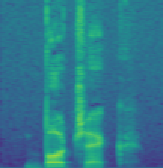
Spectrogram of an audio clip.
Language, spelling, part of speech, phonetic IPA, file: Polish, boczek, noun, [ˈbɔt͡ʃɛk], Pl-boczek.ogg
